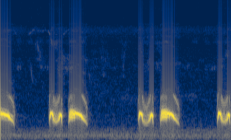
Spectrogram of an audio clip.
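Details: Spotted dove calling as a decoy to lure birds into a trap: low hooting coos in paired phrases, a short wavering note followed by a longer, slightly falling one, repeated at irregular intervals over faint low background hum.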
